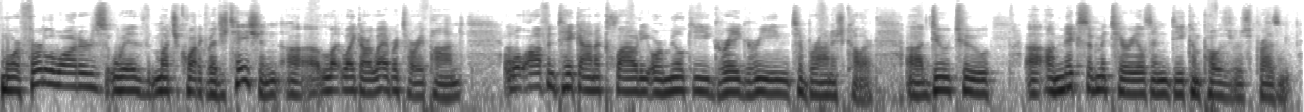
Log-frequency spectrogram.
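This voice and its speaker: Dark-voiced middle-aged man explaining calmly. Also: mid-range voice. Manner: measured, explanatory, with frequent uh fillers. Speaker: fishing educator. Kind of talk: educational narration. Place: home office with a desktop computer.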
